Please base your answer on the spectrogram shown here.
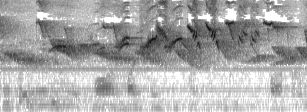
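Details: Rusty-collared seedeater in competition, singing the 'beco' song style: rapid chattering phrases of high, sharply slurred whistles and buzzes packed closely together, with a faint steady tone behind.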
